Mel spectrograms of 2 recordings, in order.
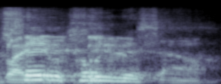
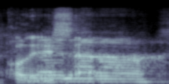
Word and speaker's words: Kalinisau: Aaron, so I should actually say it like yeah, say it normally. Yeah, like Kalinisau. Okay. Kalinisau.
